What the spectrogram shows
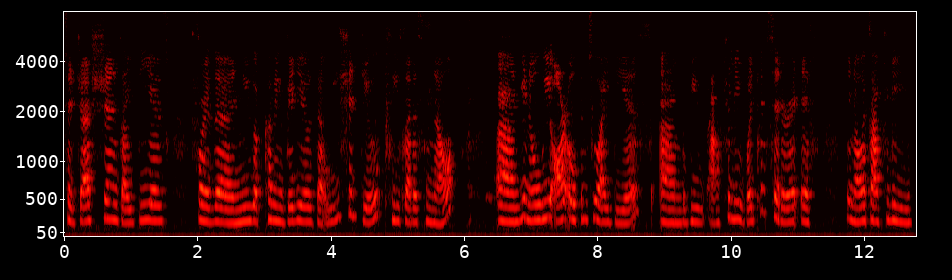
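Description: Casual woman vlogger, voice coming through a face mask, relaxed filler-heavy chat, slight background noise. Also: mid-range voice, low-quality recording. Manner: chatty, loose with fillers like "you know".

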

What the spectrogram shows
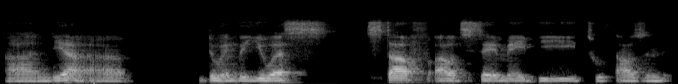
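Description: Very slow and flat, with a low, darkish voice, this Ugandan podcast guest in his thirties talks real estate investing in a relaxed interview. His phrasing is hesitant and dotted with "you know." He's on a video call in his living room, seated back from the camera, and the audio is dull and lo-fi.

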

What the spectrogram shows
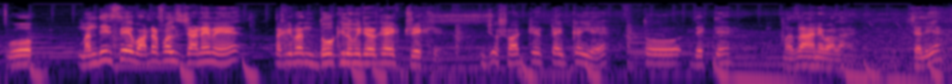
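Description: A man's voice: a little high, normal speed. A young man records himself on a rocky outdoor trail with an action camera held out at arm's length. He talks casually to his viewers while he hikes. Faint music plays underneath. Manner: chatty, talking to camera while hiking. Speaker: travel vlogger. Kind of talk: casual travel vlog.

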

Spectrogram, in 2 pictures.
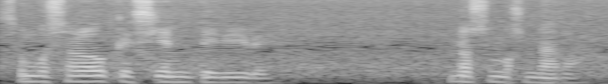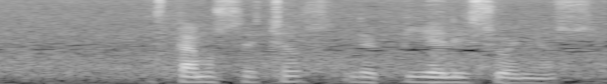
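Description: Intimate guided-relaxation voice over loud stream noise. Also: medium pitch, fairly even intonation. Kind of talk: slow guided relaxation narration, spoken to the listener. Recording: clear noise of rushing water. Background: running stream, natural outdoor ambience.

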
